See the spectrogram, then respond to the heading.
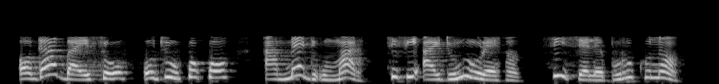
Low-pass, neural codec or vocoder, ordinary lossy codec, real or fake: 3.6 kHz; none; none; real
